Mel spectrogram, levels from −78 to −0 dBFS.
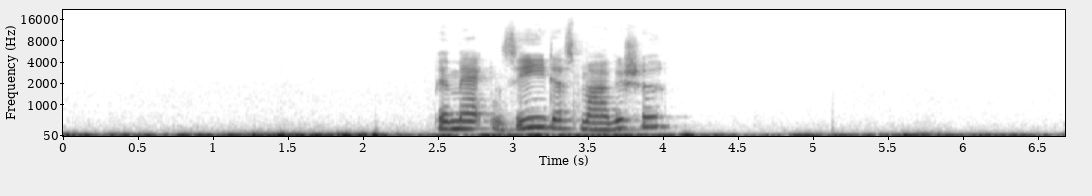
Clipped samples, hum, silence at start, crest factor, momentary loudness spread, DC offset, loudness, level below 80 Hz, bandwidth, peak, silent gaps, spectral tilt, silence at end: under 0.1%; none; 0 s; 16 dB; 16 LU; under 0.1%; -28 LUFS; -22 dBFS; 8.8 kHz; -4 dBFS; none; -5.5 dB/octave; 0 s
